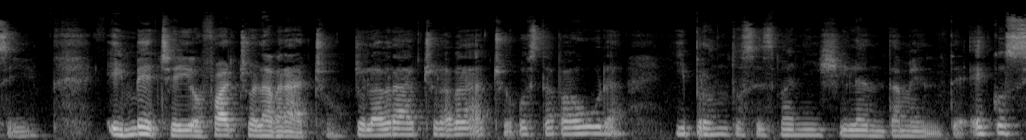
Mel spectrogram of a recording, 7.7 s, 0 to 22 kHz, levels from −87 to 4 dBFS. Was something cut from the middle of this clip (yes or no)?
yes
